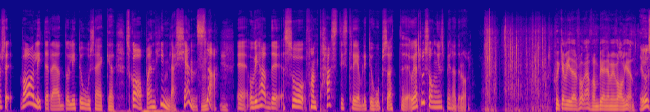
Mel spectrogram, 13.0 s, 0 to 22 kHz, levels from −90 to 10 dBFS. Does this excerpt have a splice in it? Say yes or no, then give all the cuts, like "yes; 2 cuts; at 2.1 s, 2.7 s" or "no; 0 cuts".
yes; 1 cut; at 4.7 s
